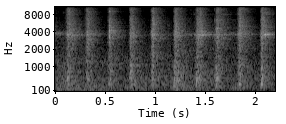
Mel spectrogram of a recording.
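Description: Numbered draw tokens rattling inside a cloth draw bag as it is shaken by hand, in a quick even rhythm of about seven shakes a second.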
